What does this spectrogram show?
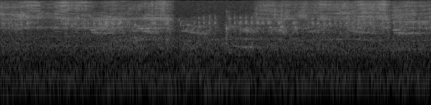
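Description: Near silence: faint outdoor ambience with a few brief, distant bird chirps.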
